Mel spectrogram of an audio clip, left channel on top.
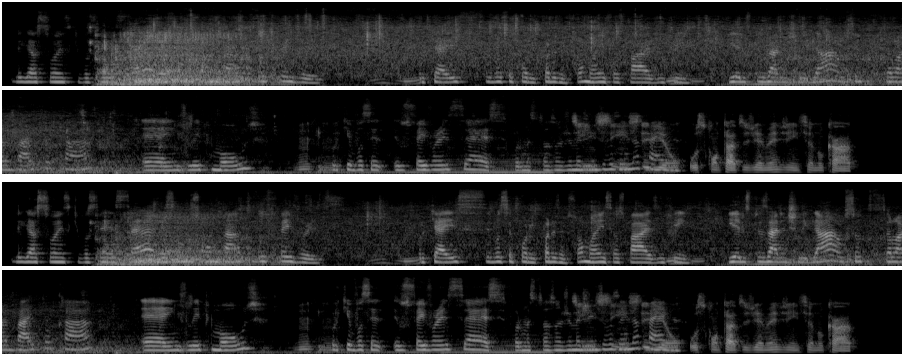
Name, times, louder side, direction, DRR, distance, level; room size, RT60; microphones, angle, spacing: voice 1, 0.1-3.2 4.2-6.9 7.3-9.9 10.4-11.6 12.3-15.8, right 2 dB, 35° right, 0.9 m, -36 dB
sound 1, 0.9-15.2 15.6-15.7 16.0-16.1, left 5 dB, 45° left, 0.7 m, -40 dB
voice 2, 3.7-4.2 6.6-7.1 10.7-10.9 11.9-12.4 14.7-17.5, equal, 5° left, 0.7 m, -42 dB
8.6 x 4.9 x 4.6 m
head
